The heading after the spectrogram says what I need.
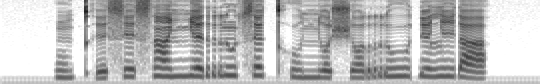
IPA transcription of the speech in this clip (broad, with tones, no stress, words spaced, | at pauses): ũ˨kʼɪ˨sɪ˦ sã˦ ɲɛ˦ rũ˦sɛ˦kʰu˨ɲɔ˨ ʃɔ˨ruː˦ɗɪ˦li˦ ɾa˨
